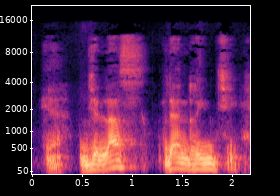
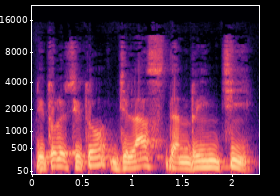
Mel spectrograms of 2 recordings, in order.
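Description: First: Jelas dan rinci drawn out slowly, jelas leaned on; slow emphatic repeat. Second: Said in the usual way. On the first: Shown as a demonstration. Teacher repeating the footnote for students, slow and emphatic.

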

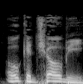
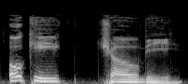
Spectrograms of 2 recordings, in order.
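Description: First: Said in the usual way. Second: Okeechobee broken into slow pieces, oh-kee, choh-bee; slow, halting Okeechobee with a gap before the chobee; sounding it out. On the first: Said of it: "There you go". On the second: Real, not acted. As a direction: work through Okeechobee piece by piece. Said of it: "how do you say that?".

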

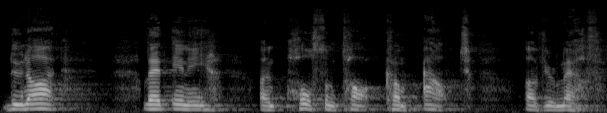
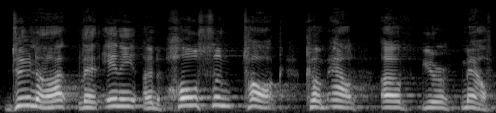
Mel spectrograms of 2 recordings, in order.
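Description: First: Soft, low, slow rereading; quiet pondering. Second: Verse read slowly, each word weighed; slow emphatic reading. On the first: Preacher rereading verse to congregation, hushed and low. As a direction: drop to a hushed low murmur. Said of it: "Do you think Paul meant that". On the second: Preacher to congregation, slow weighty verse reading. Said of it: "It says". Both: Shown as a demonstration.

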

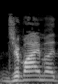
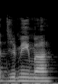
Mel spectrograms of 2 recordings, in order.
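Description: First: "Jemima" said juh-MY-muh; "Jemima" with a long I; trying out pronunciation. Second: "Jemima" said juh-MEE-muh; "Jemima" with an EE sound; trying out pronunciation. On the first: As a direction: say "Jemima" with MY in the middle. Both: Shown as a demonstration. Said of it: "give us the correct pronunciation of it".

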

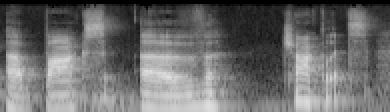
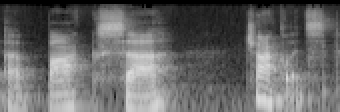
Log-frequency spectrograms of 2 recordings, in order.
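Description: First: "of" sounded out with its F, set apart; full "of". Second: "of" as a bare "uh", no F; reduced "of". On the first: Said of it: "Notice that I didn't say". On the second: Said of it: "I skipped over the F sound". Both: Shown as a demonstration.

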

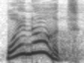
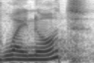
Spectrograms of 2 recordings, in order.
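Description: First: Much higher, mock-indignant retort; exaggerated squawk of protest; husband's challenge. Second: Lightly voiced daughter, simple rising question; mild retold curiosity; daughter's casual question. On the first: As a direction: imitate a husband butting in, high-pitched and falling. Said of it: "then my husband, who's driving, turns around and goes". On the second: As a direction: ask it innocently, rising at the end. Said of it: "she goes".

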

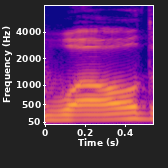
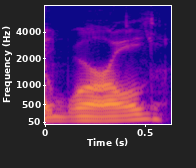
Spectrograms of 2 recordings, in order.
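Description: First: WORLD without the R, long open vowel; British world. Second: WORLD with a hard American R. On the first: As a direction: say WORLD the English way, no R sound. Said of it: "You know, you guys say world". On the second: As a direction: curl the tongue for the R in WORLD. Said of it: "you guys say world". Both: Shown as a demonstration.

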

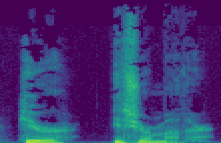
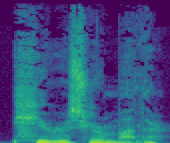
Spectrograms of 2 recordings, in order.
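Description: First: Said in the usual way. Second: Higher, amazed questioning echo; incredulous. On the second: Retold or imitated. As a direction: repeat it in sheer disbelief, lifting at the end. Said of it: "you have got to be kidding me".

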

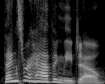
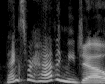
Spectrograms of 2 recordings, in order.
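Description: First: Formal broadcast greeting; news anchor voice. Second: Bright formal radio greeting; radio interview voice. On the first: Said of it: "You did it again". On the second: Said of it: "like a radio interview". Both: Real, not acted.

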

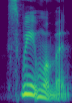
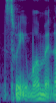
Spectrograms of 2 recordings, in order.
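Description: First: Said in the usual way. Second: Much softer, lower repeat; soft fond echo. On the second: Real, not acted. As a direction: murmur it fondly. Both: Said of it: "sweet woman repeated".

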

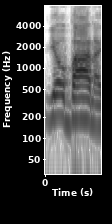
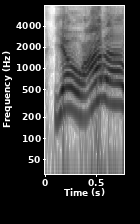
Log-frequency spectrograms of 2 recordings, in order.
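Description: First: Giovanna with a clear V sound; correct name. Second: Joanna with a J, no V; wrong name. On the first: Shown as a demonstration. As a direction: stress the V in Giovanna. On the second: Retold or imitated. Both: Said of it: "you gotta put the V on it".

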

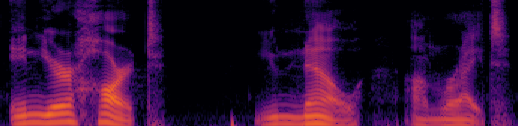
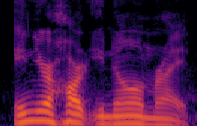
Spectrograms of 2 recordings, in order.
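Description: First: Drawn-out earnest insistence; mock-grave slow repetition; slow, solemn appeal. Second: Said in the usual way. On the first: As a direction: press the point slowly, word by word. Same appeal repeated slowly for weight.

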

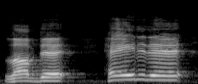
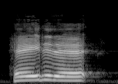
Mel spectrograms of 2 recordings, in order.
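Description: First: Loud, high mock critic verdict; hammed-up In Living Color catchphrase; sketch catchphrase. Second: Louder, higher mock critic catchphrase; hammed-up Texas-free In Living Color quote. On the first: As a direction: snap it out like a TV critic. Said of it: "In Living Color back in the nineties". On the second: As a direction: belt it out like a sketch show critic. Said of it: "You know what that's from".

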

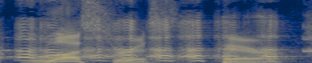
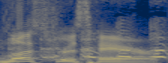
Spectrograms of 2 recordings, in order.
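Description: First: Lustrous hair drawn out high and slow; high slow silly voice. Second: Said in the usual way. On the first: Shown as a demonstration.

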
